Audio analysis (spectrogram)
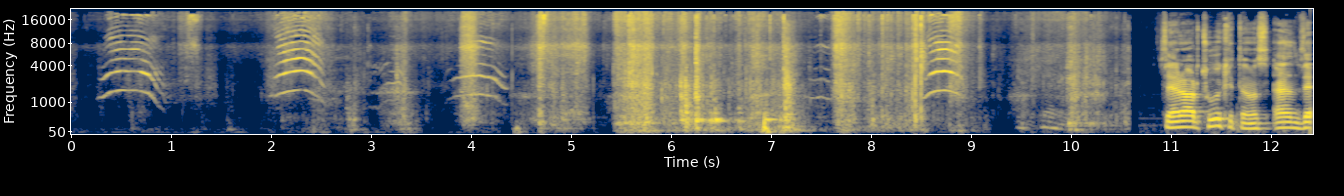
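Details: Abandoned kitten, rescued after two days frozen in the snow at -11°C, gives high, arched meows, rising then falling, in scattered bursts about every two seconds, between stretches of rustling handling noise and a low human voice.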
